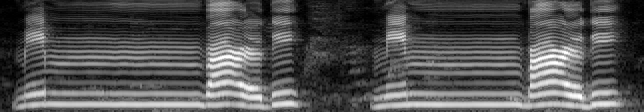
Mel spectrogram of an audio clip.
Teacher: با پہ زبر، عین ساکن، دال کے نیچے زیر، کسی کو بھی کھینچنا نہیں ہے یہاں، بس ہم نے یہاں پہ نون ساکن کی آواز کو میم میں بدل کر پڑھنا ہے اور غنہ کرنا ہے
